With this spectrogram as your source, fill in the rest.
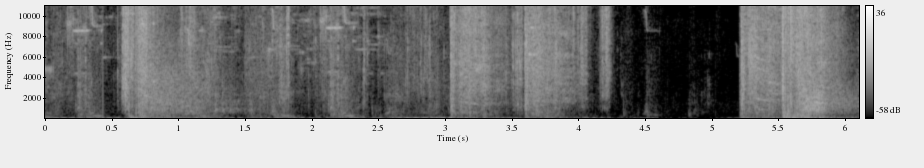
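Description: Game building pieces thud and clatter into place in quick bursts.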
